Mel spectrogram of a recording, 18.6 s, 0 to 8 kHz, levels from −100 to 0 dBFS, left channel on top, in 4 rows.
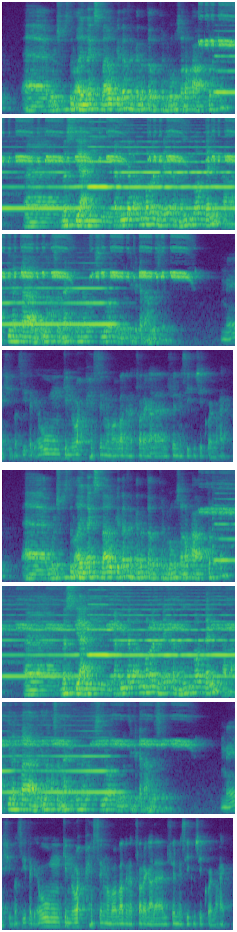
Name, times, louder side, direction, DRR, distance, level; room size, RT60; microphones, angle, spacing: voice 1, 0.4-4.5 5.1-12.6, equal, 55° right, -5 dB, 2.8 m, -23 dB
sound 1, 3.9-7.3 7.6-8.5 8.7-10.8 11.1-13.2, left 10 dB, 70° left, 0.5 m, -24 dB
Wind instrument woodwind instrument, 4.2-11.6, left 2 dB, 30° right, 0.7 m, -21 dB
voice 2, 13.7-18.4, right 5 dB, 80° right, 7 dB, 0.4 m, -30 dB
13.0 x 5.4 x 3.6 m, 0.91 s
head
